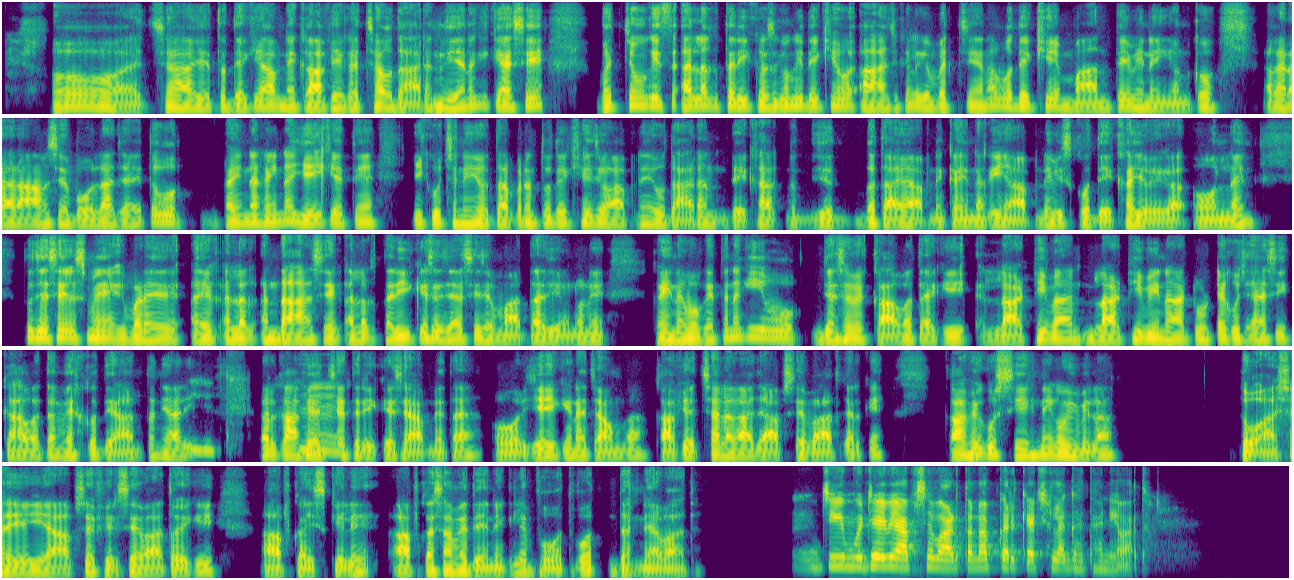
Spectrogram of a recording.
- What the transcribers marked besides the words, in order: laughing while speaking: "मेरे को"
- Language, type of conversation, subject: Hindi, podcast, बच्चों के स्क्रीन समय पर तुम क्या सलाह दोगे?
